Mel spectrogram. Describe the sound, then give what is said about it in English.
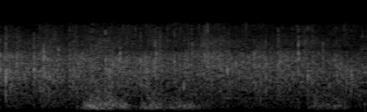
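An audience applauding a newly married couple at a church service: steady, dense clapping that holds evenly throughout at a fairly soft level. “So let's give them a hand. Angel's not here, but let's give them a hand.”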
